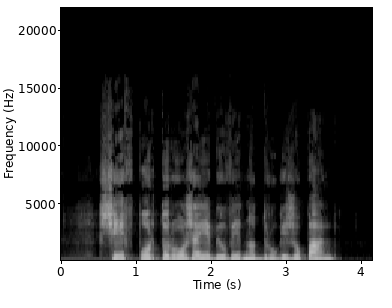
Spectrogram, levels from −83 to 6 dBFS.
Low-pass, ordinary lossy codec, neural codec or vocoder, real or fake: 19.8 kHz; MP3, 64 kbps; vocoder, 48 kHz, 128 mel bands, Vocos; fake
